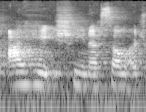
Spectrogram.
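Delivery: ordinary talk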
